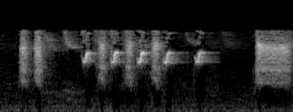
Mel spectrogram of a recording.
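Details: Greater green leafbird tutor song meant to get young birds singing in ngekek style: a quick run of varied high chirps and short whistled notes, then a harsh rasping burst at the end.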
